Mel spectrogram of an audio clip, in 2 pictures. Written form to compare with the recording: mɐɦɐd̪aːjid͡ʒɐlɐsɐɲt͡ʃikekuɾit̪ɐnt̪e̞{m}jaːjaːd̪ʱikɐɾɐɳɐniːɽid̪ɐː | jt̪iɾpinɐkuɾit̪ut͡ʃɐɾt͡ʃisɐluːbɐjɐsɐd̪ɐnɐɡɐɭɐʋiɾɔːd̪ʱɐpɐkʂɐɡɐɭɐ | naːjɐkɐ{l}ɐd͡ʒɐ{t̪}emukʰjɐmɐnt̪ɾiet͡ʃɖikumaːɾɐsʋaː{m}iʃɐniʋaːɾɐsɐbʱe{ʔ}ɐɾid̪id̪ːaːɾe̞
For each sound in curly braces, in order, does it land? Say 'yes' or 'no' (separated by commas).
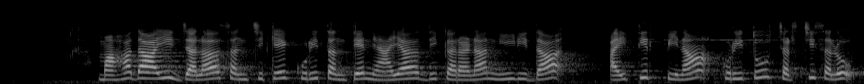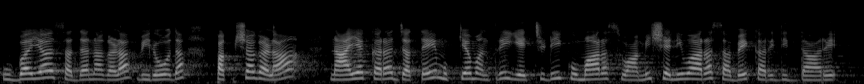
no, no, yes, yes, no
